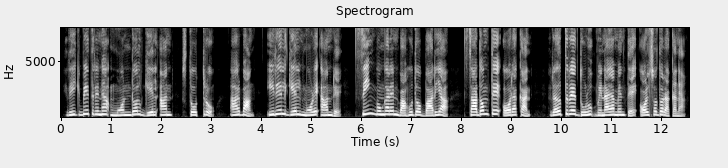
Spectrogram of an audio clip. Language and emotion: Santali, neutral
